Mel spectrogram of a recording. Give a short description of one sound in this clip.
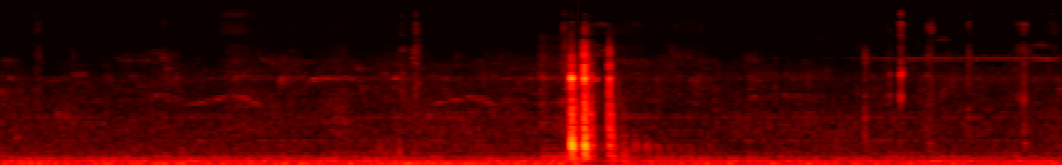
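Metal parts clink and knock as hands work on a bicycle engine.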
